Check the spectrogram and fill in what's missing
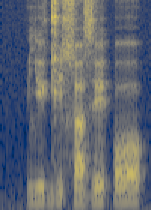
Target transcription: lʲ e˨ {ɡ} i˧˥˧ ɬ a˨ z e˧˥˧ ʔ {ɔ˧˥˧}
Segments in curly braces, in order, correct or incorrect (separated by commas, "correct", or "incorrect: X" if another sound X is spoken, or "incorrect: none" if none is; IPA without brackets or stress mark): correct, correct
